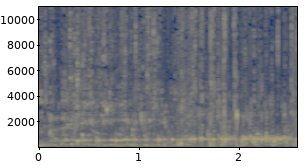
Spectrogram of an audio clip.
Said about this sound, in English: I'm going to take the bottle and I'm going to completely turn it upside down and raise it as high as I can above the glass without making a mess and dump it right in.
